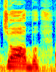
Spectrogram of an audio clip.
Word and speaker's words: Job: And when you go, when you get to the book of Job, that's how I pronounce it.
